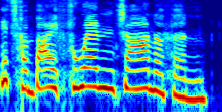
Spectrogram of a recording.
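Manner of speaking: put-on very high, slow, deliberate little-girl voice. A young girl answers Sarah in the shop, in a very high voice. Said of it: "said the girl in a very high voice".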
